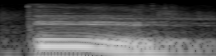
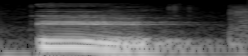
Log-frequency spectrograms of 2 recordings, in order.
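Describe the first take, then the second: First: The vowel is a front rounded 'u' sound. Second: The same.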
